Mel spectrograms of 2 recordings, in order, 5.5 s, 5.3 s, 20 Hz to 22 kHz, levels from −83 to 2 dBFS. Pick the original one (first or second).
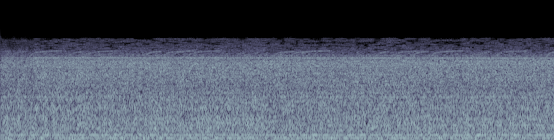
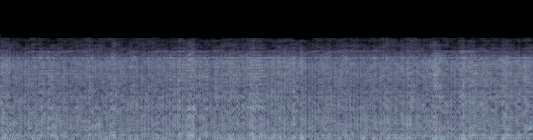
first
